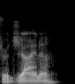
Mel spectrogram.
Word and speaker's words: Regina: It's Regina. – I already said it. – It's actually how it's pronounced.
